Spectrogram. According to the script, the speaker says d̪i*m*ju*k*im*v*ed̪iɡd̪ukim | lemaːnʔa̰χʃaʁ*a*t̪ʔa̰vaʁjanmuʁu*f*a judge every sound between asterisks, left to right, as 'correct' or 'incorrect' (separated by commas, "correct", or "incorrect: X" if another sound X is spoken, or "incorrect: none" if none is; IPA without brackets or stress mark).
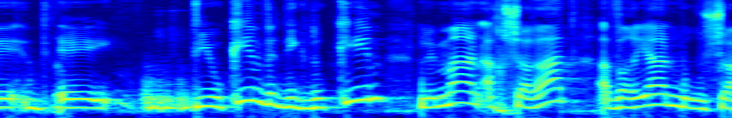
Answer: incorrect: none, correct, correct, correct, incorrect: ʃ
